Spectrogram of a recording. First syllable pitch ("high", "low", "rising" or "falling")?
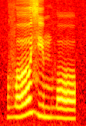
rising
